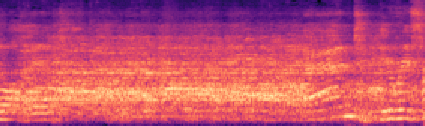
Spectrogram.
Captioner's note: cheering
